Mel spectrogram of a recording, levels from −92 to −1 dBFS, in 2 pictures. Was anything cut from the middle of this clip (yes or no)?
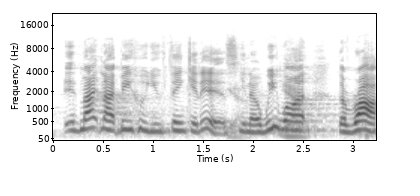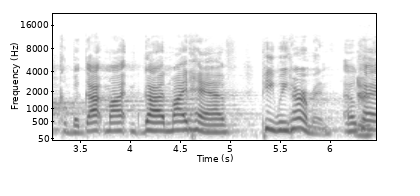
no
